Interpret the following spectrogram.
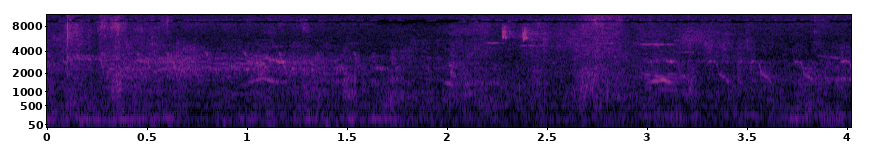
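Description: Quiet outdoor bush ambience with a few faint, short bird chirps scattered through it.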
